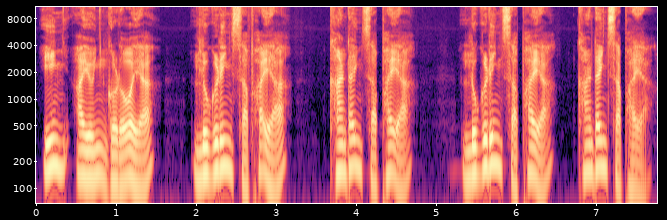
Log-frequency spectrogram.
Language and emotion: Santali, neutral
